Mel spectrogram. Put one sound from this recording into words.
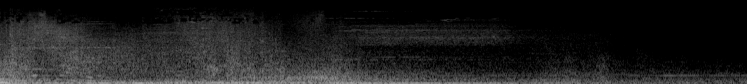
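A game's fanfare swells triumphantly.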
